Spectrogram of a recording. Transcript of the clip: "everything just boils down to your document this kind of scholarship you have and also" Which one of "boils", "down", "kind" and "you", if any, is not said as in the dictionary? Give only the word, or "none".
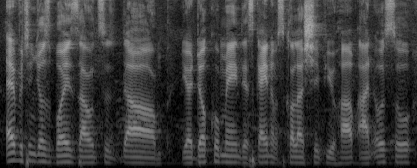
boils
